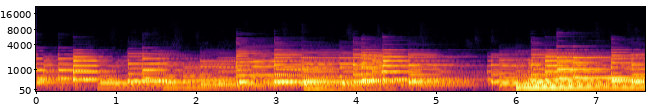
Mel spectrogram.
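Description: Background piano music: a gentle run of notes, with a brief lull about five and a half seconds in before deeper bass notes come in.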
